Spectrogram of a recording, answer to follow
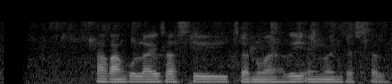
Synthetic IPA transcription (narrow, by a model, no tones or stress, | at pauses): lakaŋkulaɪksasid̥ʒ̥ä̤nuwaɾiʔɪŋmant͡ʃɛst̪ə̰l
